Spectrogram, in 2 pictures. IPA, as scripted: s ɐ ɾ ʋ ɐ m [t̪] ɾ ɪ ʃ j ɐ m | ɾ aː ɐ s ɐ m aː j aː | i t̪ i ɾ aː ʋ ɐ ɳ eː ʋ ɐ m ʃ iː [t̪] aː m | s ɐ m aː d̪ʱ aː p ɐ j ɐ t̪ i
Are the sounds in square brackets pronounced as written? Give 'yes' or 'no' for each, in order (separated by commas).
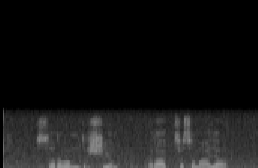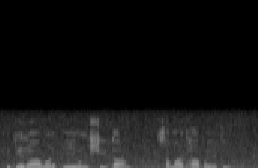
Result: no, yes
